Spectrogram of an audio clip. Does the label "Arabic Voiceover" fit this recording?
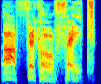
No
